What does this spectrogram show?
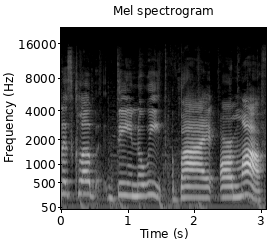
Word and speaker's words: Armaf: This one is Club de Nuit by Armaf. I always want to say Arfam. Dyslexia be kicking in sometimes. But it's definitely Armaf.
